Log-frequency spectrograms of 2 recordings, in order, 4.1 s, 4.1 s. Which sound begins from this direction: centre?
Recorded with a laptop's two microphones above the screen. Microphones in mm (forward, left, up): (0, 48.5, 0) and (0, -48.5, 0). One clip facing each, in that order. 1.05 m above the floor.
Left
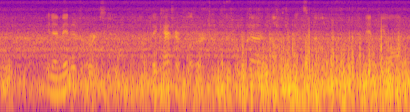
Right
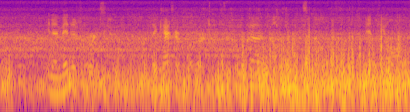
A man speaking, at 0.5 s.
